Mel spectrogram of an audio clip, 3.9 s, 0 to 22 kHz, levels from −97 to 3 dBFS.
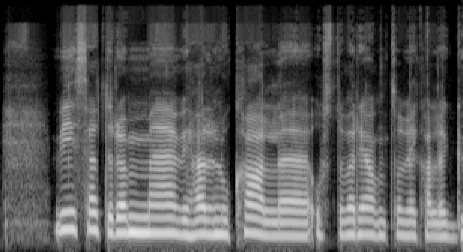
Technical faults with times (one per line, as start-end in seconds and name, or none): none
